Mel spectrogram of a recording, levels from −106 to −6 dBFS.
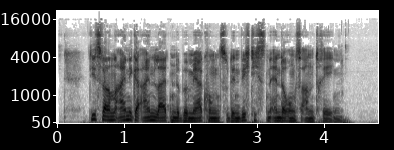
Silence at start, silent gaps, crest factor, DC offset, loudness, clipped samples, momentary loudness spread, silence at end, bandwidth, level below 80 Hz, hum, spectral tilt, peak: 0.1 s; none; 14 dB; under 0.1%; -13 LUFS; under 0.1%; 8 LU; 0.45 s; 14.5 kHz; -34 dBFS; none; -5 dB/octave; 0 dBFS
